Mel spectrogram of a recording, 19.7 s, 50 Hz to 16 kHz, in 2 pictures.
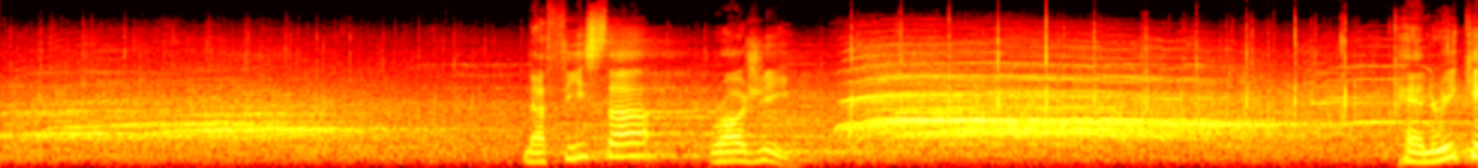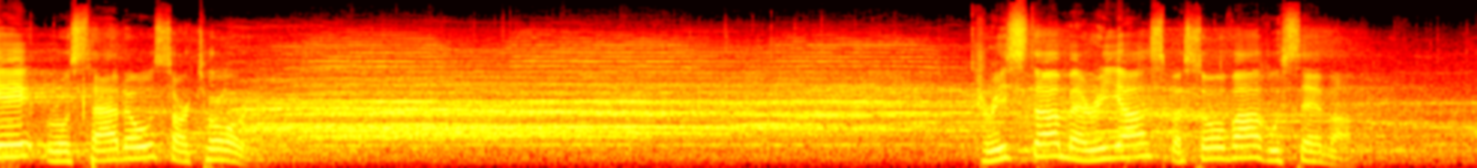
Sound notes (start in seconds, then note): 0.0 audience applauds; 0.0 graduates cheer; 5.6 audience applauds; 5.8 graduates cheer; 11.8 graduates cheer; 11.8 horn honks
